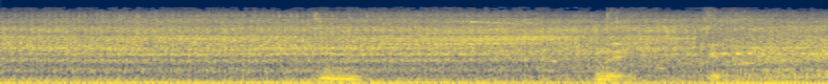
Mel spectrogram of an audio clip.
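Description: A vehicle engine idling with a steady low rumble that shifts slightly near the end, with a faint voice heard briefly twice.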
